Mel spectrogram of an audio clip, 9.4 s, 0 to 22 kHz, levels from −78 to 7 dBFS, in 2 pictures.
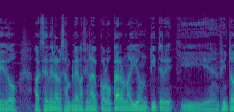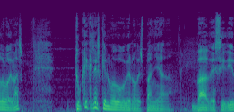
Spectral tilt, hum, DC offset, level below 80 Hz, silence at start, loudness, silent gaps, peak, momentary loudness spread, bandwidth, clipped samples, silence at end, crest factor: -6 dB/octave; none; under 0.1%; -38 dBFS; 0 s; -26 LUFS; none; -8 dBFS; 15 LU; 14 kHz; under 0.1%; 0 s; 18 dB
